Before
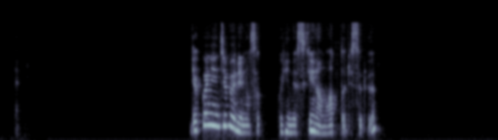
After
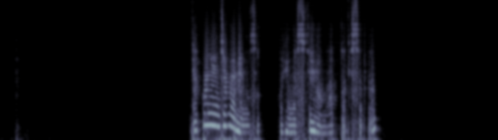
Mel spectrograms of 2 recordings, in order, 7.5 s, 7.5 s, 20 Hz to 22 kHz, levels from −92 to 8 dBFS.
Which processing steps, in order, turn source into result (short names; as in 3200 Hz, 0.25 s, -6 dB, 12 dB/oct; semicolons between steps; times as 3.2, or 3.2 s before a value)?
minimum comb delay 0.69 ms; rotary speaker horn 5.5 Hz, later 1 Hz, at 2.26; gain -2 dB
